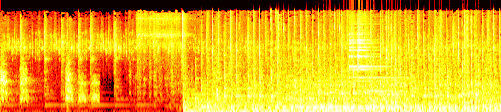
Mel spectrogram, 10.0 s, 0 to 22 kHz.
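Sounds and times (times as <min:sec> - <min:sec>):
dog barking: 0:00.0 - 0:00.7, 0:01.3 - 0:02.0.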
